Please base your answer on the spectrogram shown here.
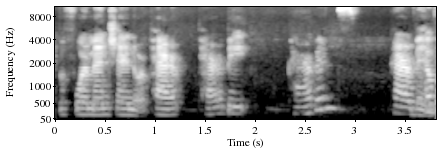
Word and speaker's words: paraben: mentioned or par parab parabens parabens we're saying it wrong you could help us out it's paraben it looks we see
